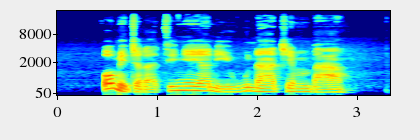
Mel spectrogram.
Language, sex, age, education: Igbo, male, 30-45, tertiary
